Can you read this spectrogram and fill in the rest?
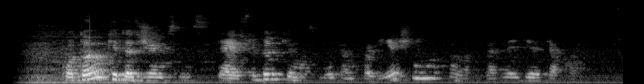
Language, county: Lithuanian, Vilnius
